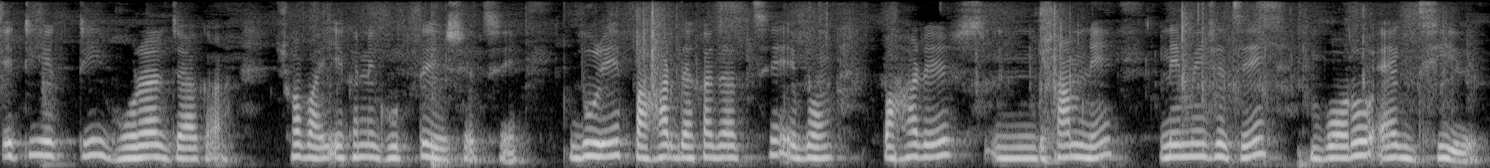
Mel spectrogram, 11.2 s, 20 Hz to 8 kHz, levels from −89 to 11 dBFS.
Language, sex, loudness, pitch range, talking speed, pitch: Awadhi, female, -16 LUFS, 200-230 Hz, 120 wpm, 210 Hz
